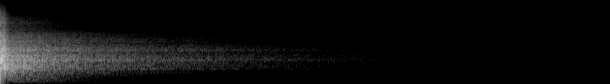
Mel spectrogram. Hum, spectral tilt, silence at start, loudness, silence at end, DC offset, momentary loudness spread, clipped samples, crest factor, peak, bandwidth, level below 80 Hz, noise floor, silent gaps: none; 0 dB/octave; 0 s; -26 LUFS; 4.75 s; under 0.1%; 24 LU; under 0.1%; 30 dB; 0 dBFS; 19 kHz; -78 dBFS; under -90 dBFS; none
